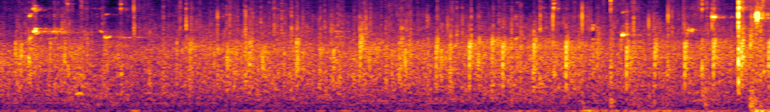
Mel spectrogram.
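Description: Table tennis rally: the celluloid-type ball ticks sharply off the paddles and the table in a quick, irregular series of clicks over a steady hiss of hall noise, with a couple of louder hits near the end.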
